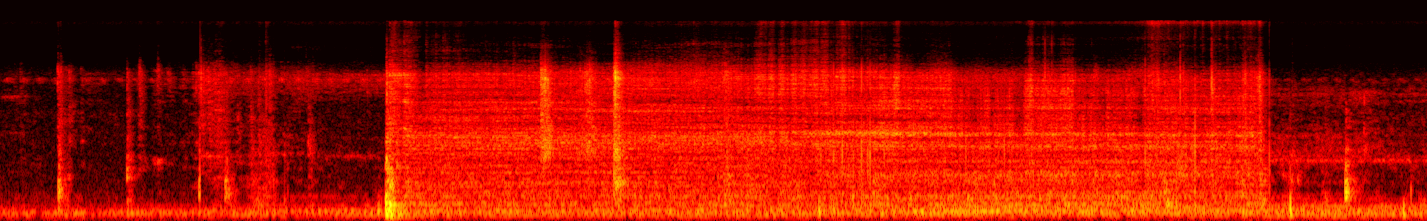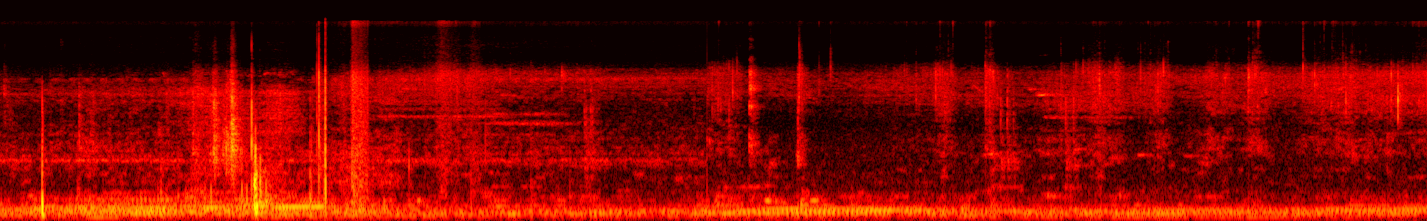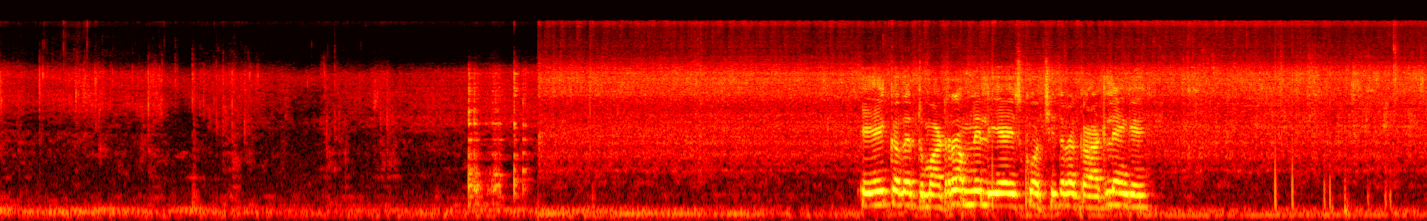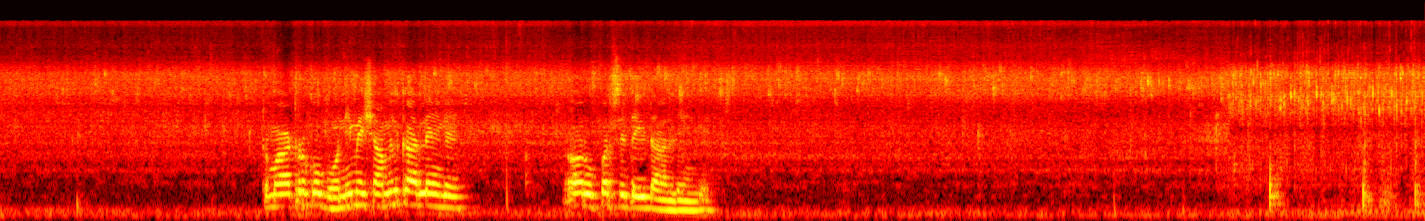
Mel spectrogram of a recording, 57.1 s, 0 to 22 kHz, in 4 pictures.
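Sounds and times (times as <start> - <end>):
onions frying with soft sizzle: 1.9 - 57.0
ladle clinking and scraping pan: 33.2 - 33.9.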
